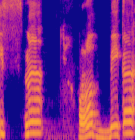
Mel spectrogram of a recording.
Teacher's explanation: با مشدد ہے تو مشدد حرف کو سختی کے ساتھ پڑھا جاتا ہے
